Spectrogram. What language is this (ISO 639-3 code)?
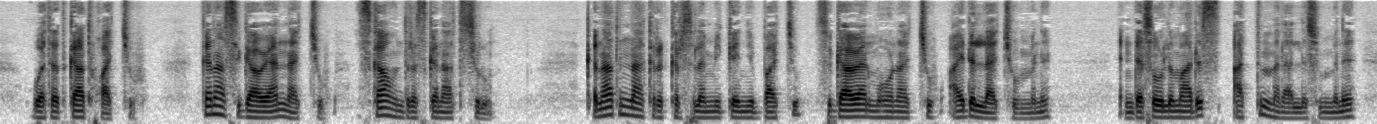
amh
